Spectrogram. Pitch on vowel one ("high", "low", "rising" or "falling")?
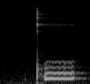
high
